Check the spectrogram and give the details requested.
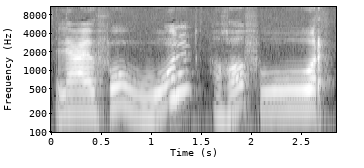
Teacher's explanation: Izhor qildim. Mana bu g'unna qilmadim. G'unna ushab tursak g'unna chiqib qoladi.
